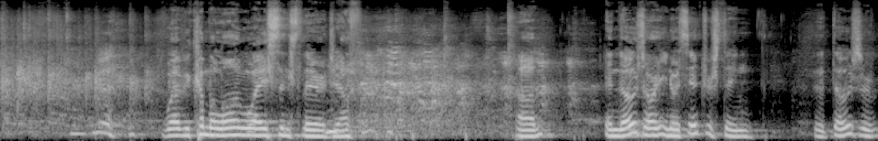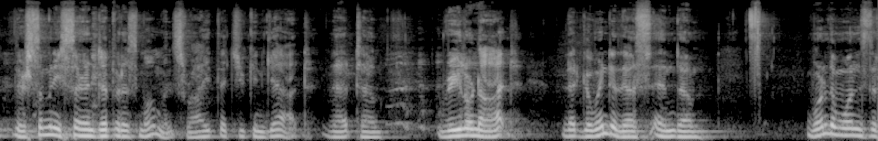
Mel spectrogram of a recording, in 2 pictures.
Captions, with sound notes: - Well, we've come a long way since there, Geoff. (audience laughs) And those are, you know, it's interesting that those are, there's so many serendipitous moments that you can get, real or not, that go into this. And one of the ones that,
